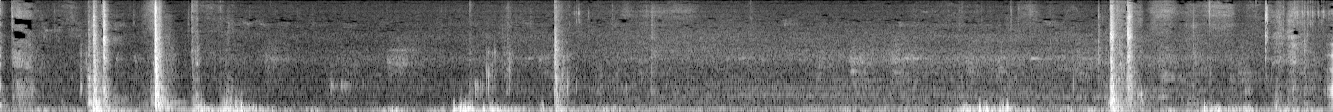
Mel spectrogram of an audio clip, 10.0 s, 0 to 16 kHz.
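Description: Rear door of a 2016 Mercedes Sprinter van being unlatched and swung open. Several sharp clicks from the handle and latch in the first two seconds, a couple of low thuds, and another loud click near the end.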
